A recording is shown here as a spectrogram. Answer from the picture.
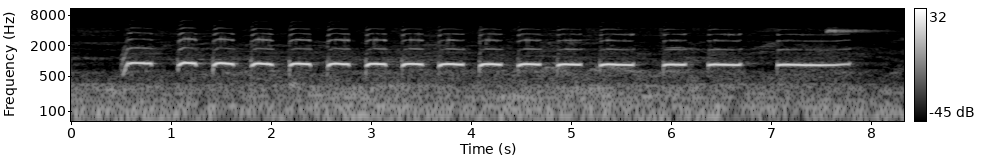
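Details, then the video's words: Farm-bred female zebra dove of the Bangkok type, kept as a lure to call males. About eighteen even, flat whistled coos repeat roughly every 0.35 seconds and end in one drawn-out final note with a long tail. "SUARA PERKUTUT BANGKOK BETINA UJUNG PANJANG"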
